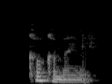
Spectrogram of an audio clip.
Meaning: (noun) 1. A decal, a design that can be transferred to a surface 2. A foolish or ridiculous person 3. Ridiculousness; folly; foolish nonsense; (adjective) Foolish, ill-considered, silly, unbelievable
- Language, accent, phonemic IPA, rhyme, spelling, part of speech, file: English, Southern England, /ˌkɒk.əˈmeɪ.mi/, -eɪmi, cockamamie, noun / adjective, LL-Q1860 (eng)-cockamamie.wav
